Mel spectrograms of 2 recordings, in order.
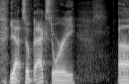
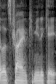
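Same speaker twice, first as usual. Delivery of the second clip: normal talking voice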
